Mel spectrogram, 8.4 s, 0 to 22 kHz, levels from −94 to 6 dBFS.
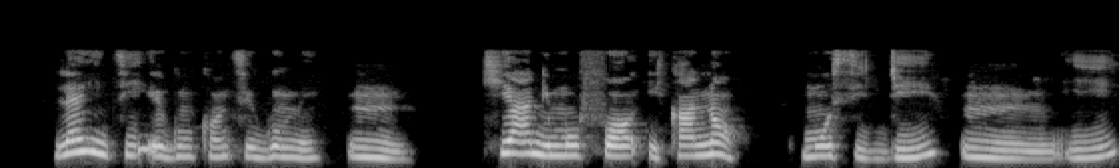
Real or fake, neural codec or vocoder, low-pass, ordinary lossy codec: real; none; 7.2 kHz; none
